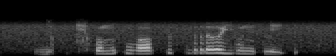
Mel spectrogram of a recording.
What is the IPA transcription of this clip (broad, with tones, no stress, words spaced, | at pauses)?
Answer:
do˨˩k̚t͡ɕʰo˦˥m kwɔː˦˥kɯ˥˩k̚rɤː˥˩ ju˧npli˨˩ʔ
